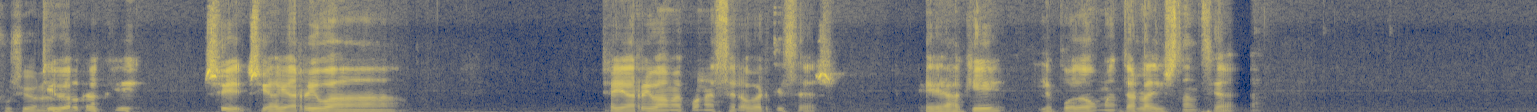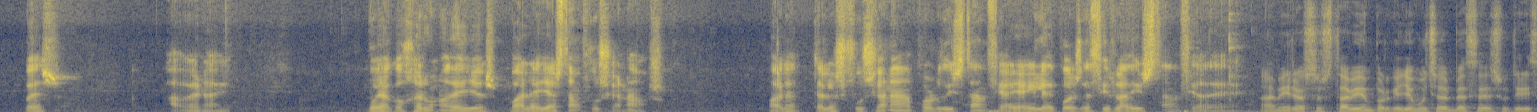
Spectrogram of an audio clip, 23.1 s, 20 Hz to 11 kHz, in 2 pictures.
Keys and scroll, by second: 2.9 space, 13.6 a, 14.9 g, 17.2 a, 20.5 g.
